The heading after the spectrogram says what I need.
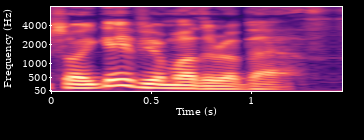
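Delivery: terrible, clumsy put-on Jamaican accent. Retelling what a man told them: terrible Jamaican accent. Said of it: "that's a terrible Jamaican accent".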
